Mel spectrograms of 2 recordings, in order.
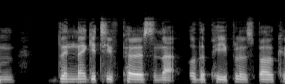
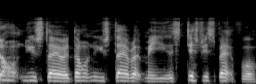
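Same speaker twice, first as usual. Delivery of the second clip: sharp, pitched-up scolding, acted out; 6 semitones higher than usual. Showing how a parent tells a child not to stare: imitating a scolding parent. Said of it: "as a parent, we go".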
